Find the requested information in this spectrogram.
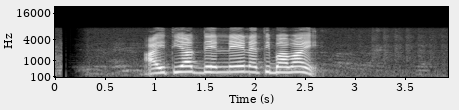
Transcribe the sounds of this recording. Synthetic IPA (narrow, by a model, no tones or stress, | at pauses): a̰jt̪ijat̪̚d̪enːeːnæt̪ibaʋaj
